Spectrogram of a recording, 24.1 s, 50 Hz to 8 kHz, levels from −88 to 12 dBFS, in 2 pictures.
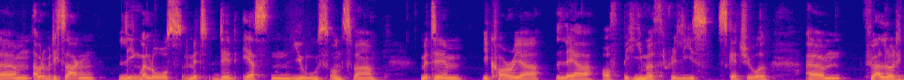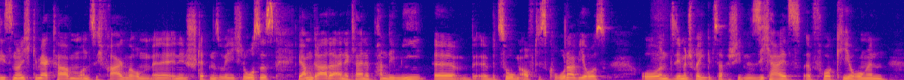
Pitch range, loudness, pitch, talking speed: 115-150 Hz, -19 LUFS, 130 Hz, 160 wpm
